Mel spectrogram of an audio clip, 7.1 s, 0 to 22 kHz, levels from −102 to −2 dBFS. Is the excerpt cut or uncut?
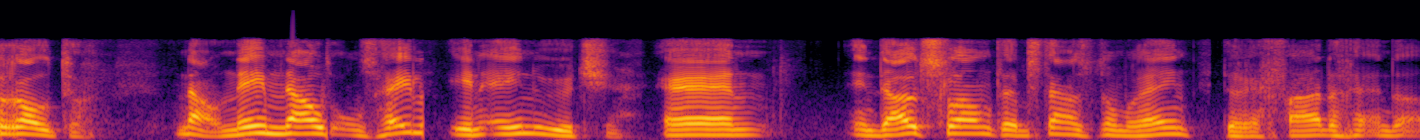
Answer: cut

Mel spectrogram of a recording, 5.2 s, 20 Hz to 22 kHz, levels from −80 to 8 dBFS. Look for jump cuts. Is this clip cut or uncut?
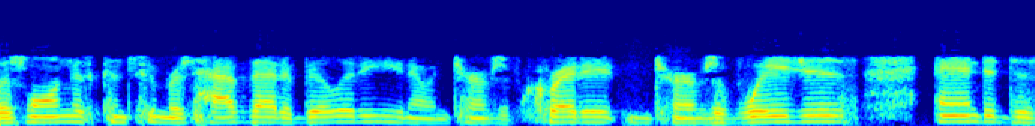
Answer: uncut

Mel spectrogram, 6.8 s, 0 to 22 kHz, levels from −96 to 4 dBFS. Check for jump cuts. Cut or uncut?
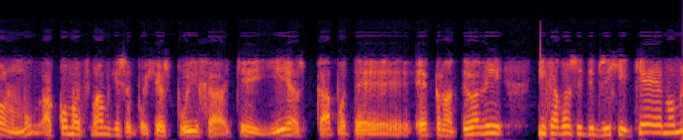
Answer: cut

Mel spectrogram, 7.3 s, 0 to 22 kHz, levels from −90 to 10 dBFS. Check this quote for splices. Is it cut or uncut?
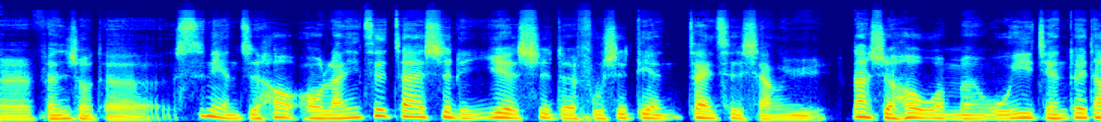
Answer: cut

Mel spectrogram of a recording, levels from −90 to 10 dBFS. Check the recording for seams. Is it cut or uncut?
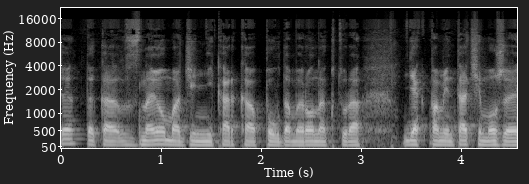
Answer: uncut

